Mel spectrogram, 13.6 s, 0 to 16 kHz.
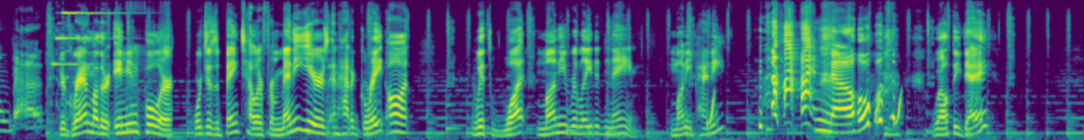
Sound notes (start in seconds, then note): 9.5 laughs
